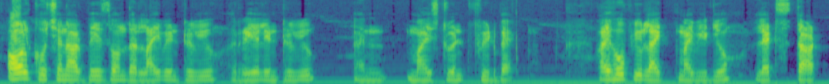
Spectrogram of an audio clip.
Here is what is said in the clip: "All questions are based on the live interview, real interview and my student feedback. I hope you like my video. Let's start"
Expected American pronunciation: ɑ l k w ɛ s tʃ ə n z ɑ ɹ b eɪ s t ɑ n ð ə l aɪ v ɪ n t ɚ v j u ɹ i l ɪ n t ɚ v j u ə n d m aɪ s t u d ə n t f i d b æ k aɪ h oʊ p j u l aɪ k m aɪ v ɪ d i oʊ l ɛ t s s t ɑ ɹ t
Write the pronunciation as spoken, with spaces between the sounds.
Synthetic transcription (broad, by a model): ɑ l k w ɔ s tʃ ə n ɑ ɹ b eɪ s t ɑ n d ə l aɪ v ɪ n t ɚ v j u ɹ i l ɪ n t ɚ v j u ə n d m aɪ s t u d ə n t f i d b æ k aɪ h oʊ p j u l aɪ k m aɪ v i d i oʊ l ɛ t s s t ɑ ɹ t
